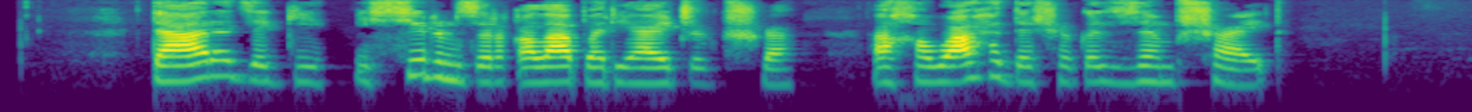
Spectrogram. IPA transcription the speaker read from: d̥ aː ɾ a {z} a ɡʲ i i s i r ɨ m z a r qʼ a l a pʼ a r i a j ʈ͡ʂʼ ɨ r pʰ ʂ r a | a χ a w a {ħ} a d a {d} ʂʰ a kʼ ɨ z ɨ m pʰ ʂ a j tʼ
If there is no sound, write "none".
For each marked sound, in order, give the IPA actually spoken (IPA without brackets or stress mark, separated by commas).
d͡z, ħ, none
